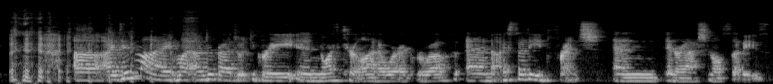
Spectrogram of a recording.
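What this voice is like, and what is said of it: American accent. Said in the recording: “I have an American accent. I'm not faking it. It's real.”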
